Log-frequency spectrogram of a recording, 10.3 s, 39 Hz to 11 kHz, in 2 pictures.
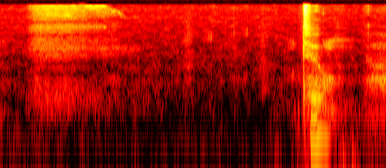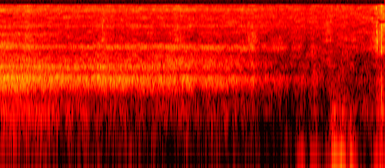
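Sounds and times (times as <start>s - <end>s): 
deep breath in: 0.4s - 1.6s, 4.9s - 10.2s
speech: 4.1s - 4.5s.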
